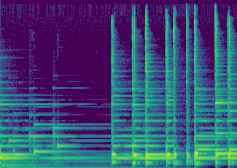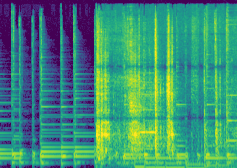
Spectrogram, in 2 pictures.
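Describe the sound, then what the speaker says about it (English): A sewing machine stitches folded bias tape into fabric ties in short, rapid bursts with brief pauses between them, loud and close, and a low hum runs underneath at the start. "you're just gonna fold it and sew it together"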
